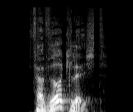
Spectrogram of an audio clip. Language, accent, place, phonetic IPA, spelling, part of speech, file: German, Germany, Berlin, [fɛɐ̯ˈvɪʁklɪçt], verwirklicht, verb, De-verwirklicht.ogg
- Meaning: 1. past participle of verwirklichen 2. inflection of verwirklichen: second-person plural present 3. inflection of verwirklichen: third-person singular present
